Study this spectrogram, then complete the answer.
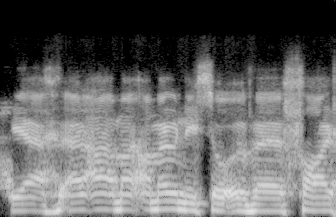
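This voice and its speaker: Over noticeable background noise, a man speaks at medium pitch and a moderate pace with monotone, flat intonation. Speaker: fitness coach. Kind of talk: casual interview.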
